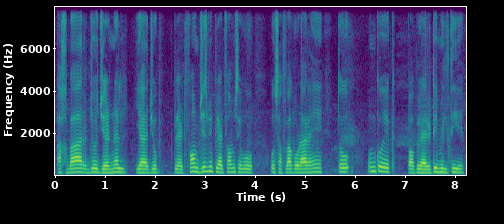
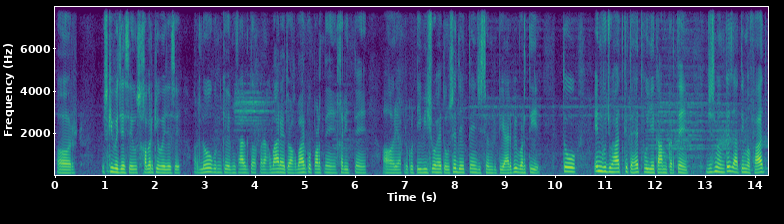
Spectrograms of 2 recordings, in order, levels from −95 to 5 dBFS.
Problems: constant background noise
